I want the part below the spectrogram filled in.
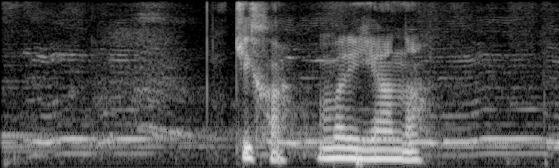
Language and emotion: Russian, neutral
